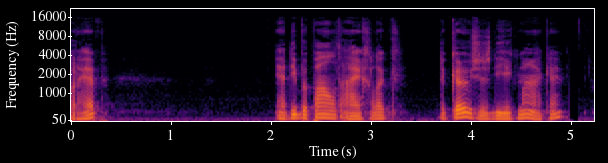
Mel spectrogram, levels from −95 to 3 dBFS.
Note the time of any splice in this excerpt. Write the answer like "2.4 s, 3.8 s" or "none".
none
